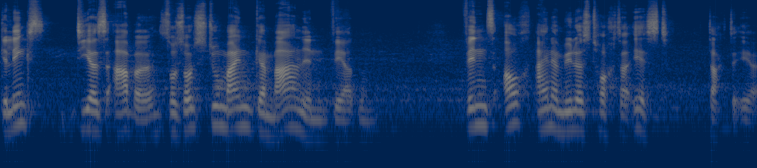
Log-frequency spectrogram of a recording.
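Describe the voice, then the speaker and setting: Over light background noise, a man with a fairly high pitch and a bright, sharp tone speaks very slowly, using ordinary pitch variation and long, frequent pauses. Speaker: storyteller. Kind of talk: bedtime story telling, calm and measured, in a soothing storyteller's cadence. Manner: slow, gentle, expressive storybook delivery with a hush on the dramatic parts; friendly and casual in the English intro and summary. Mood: calm, storytelling tone. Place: hall.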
